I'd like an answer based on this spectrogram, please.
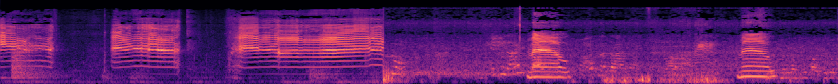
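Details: Cats and kittens meowing: a run of strong, sustained meows in the first half, followed by shorter, sliding mews mixed with a person talking close by.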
